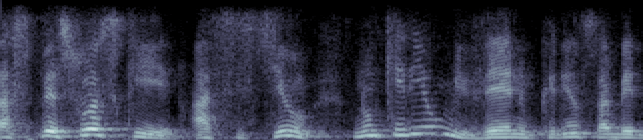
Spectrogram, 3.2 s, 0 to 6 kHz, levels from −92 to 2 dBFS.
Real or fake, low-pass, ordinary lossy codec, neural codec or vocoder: real; 5.4 kHz; Opus, 16 kbps; none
